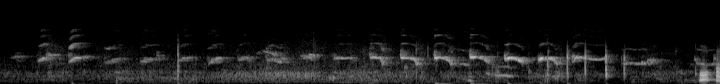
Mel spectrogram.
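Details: Thirty-six-day-old Border Collie puppies at play give a chorus of high whining whimpers and yips, some wavering or sliding, irregularly spaced and growing busier toward the end, with scattered clicks and soft background noise.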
